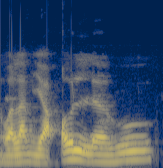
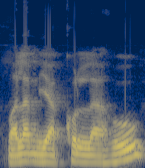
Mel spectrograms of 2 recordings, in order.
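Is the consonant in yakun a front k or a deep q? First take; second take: deep q; front k. First: The consonant is a deep back q sound. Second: The consonant is a plain front k sound. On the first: The speaker calls it wrong. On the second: The speaker calls it right. "Kaf ya, kaf"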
